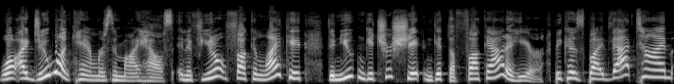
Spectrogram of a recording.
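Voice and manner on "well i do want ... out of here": put-on exasperated, fed-up, angry tone with cursing. Retelling own reply in a fight: retelling own fed-up angry reply. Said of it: "I was fed up".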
